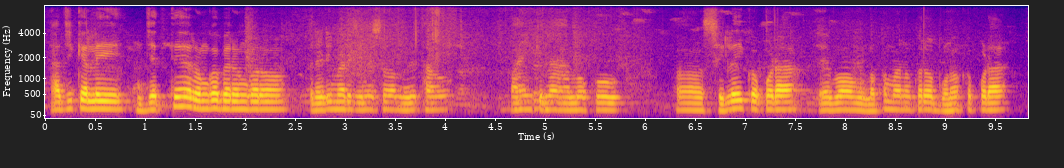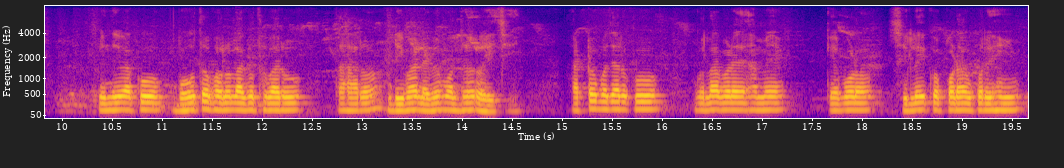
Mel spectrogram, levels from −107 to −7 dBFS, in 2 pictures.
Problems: constant background noise, continuous background conversations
